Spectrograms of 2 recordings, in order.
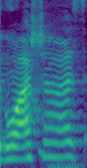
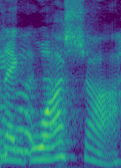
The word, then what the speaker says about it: gua sha: The gua shas? Um you know, we said it wrong the first time. So, it's like the little stone that you rub against your face. gua sha gua sha So, do they work?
